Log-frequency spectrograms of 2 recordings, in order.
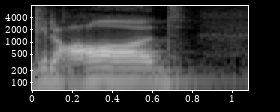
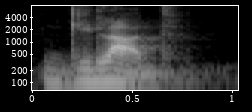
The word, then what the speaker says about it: Gilad: My name Gilad was like that pronounced in Hebrew. Nowadays everybody pronounces it Gilad. A little bit like Julia Gilad, you know, Gilad. And some Aussies write it with an R, Gilad, you know, as in Gilad.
